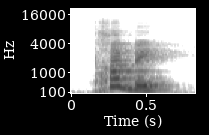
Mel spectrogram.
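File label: "prop eo", Breton; petit precis de prononciation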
